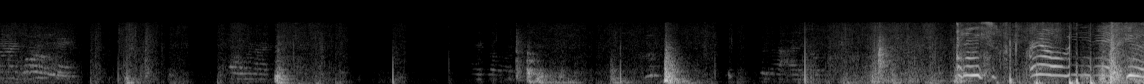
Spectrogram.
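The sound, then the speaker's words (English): A drawer slides open and items inside are rummaged through while looking for a book, with repeated knocks, clatters and scraping. Voices talk over the search, growing louder toward the end. “Oh, check in the drawer there. It might be in there. Look in the drawer.”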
